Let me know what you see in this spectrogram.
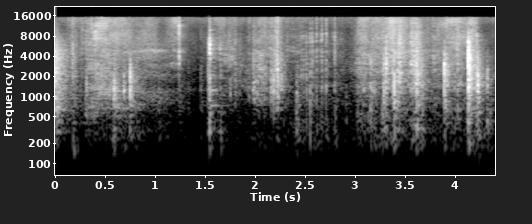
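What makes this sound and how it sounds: Fingertips rub and scratch across a large glossy printed fold-out page of a thin paper car magazine lying flat on a table. The sound is a soft, dry papery scraping with crisp, bright little ticks and brushing strokes that rise and fall in short bursts, with almost no low end.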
